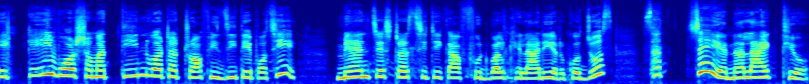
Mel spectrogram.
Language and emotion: Nepali, happy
